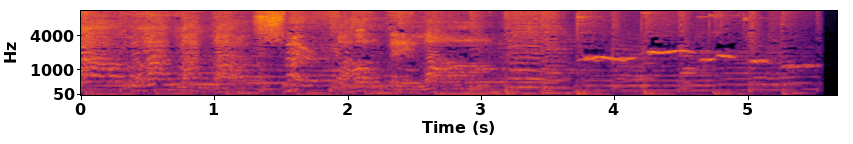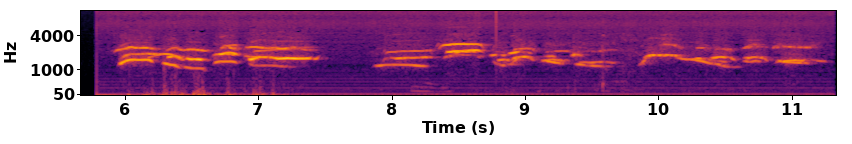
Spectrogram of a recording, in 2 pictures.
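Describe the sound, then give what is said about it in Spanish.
A cartoon theme intro is whistled as a bright melody in short, repeated phrases separated by pauses. It follows several seconds of fuller instrumental music and a brief silent break. “Qué lindo, los pajaritos silbando, Para los que no sabían, ese era el intro de los pitufos en inglés”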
